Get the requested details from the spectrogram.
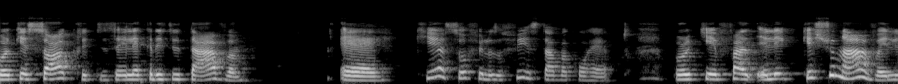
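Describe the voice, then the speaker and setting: A woman speaks very slowly with a fairly high voice and lively intonation. She leaves long, frequent pauses. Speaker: volunteer teacher. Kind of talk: online class Q&A. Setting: live stream. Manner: halting.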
